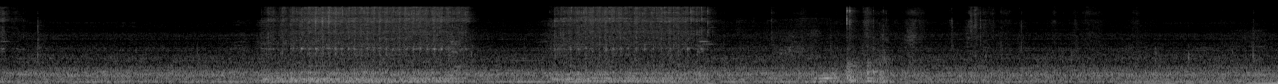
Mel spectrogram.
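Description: A sewing machine topstitches a fabric bag with a lined body, a steady mechanical whir running throughout with brief louder bursts of faster stitching.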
